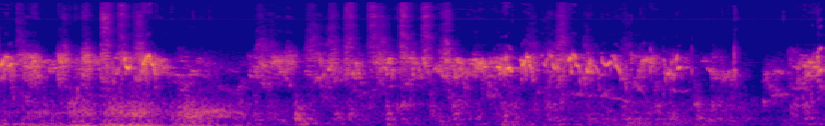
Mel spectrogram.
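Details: Parrot chicks giving a dense run of high, scratchy chirps, overlapping and nearly continuous, with low thumps and handling noise in the first second.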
